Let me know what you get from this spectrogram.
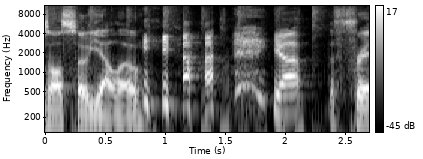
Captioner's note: laughs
